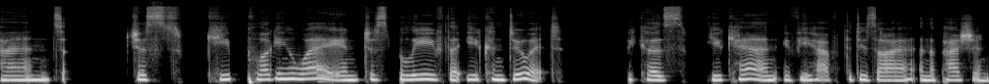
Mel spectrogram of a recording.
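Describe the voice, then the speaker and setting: Very slowly, a woman speaks at a medium pitch in a somewhat breathy, dark, mellow tone with fairly even intonation and very even loudness. The recording is very clean and dry, close with no echo and a silent background. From England, Suffolk. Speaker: sleep podcast creator. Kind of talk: interview. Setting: live stream. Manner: well paced.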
